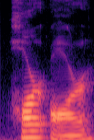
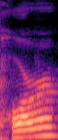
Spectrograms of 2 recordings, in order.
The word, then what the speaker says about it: horror: A lot of people, when they say the word horror, they miss that second syllable. It's really difficult. It's like, or they don't hit that second syllable enough, and it sounds like you're saying something else.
